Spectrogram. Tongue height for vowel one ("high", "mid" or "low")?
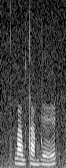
low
